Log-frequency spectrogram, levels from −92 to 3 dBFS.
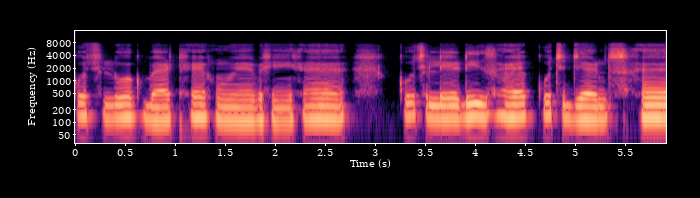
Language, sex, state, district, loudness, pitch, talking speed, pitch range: Hindi, male, Jharkhand, Palamu, -17 LUFS, 130 Hz, 120 wpm, 120-135 Hz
